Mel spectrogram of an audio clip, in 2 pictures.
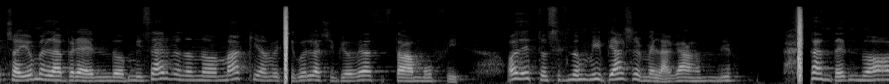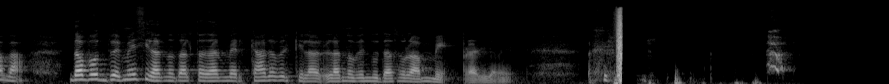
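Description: At 2.81 to 2.92 s, 7.90 to 8.11 s and 15.00 to 15.26 s the speech breaks up with a wireless microphone squelch dropout. The FM radio link fades, hiss swells, and the receiver's squelch cuts the output, leaving holes of about 30, 91 and 153 ms that lengthen each time. On a spectrogram each shows a brief broadband noise smear, then a blank vertical gap. The waveform flattens to near zero there.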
